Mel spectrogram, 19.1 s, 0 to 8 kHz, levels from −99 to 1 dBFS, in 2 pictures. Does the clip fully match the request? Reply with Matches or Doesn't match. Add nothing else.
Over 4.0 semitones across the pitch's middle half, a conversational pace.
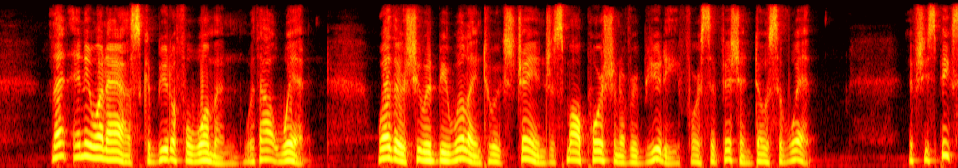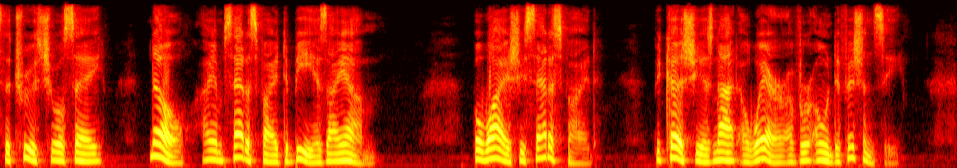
Matches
